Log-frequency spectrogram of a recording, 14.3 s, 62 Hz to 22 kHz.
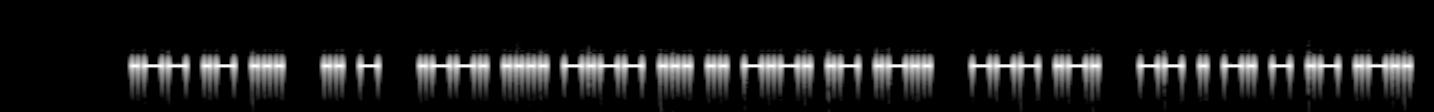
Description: Morse code, heard as a keyed tone, about 20 wpm, 700 Hz. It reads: WAS IT PHYSICAL OR MENTAL
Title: Sentences from Top 1000 Words - Review Part 4 - 20wpm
